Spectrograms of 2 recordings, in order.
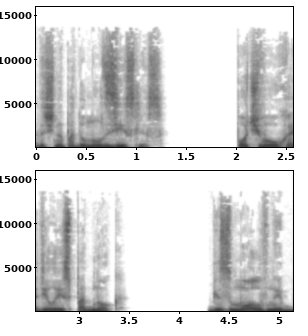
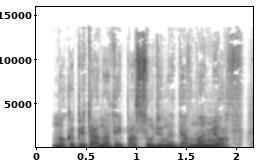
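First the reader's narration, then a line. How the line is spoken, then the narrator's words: Angry marker pen. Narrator (Russian): сердито сказал фломастер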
